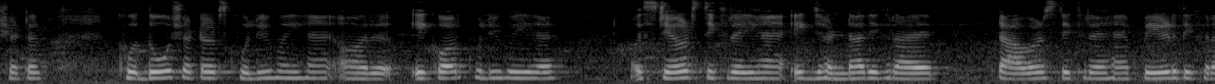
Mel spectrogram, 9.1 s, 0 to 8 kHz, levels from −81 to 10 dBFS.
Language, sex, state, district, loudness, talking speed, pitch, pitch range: Hindi, female, Chhattisgarh, Raigarh, -32 LUFS, 195 wpm, 220 Hz, 210-225 Hz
